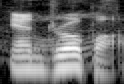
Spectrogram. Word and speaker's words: Antropov: Ken Wilson pronounced it. Andropov.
